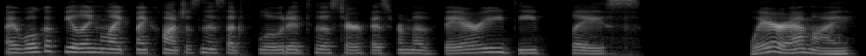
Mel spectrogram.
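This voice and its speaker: A woman's voice: on the low side, normal speed, sharp tone. A woman reading a visual novel aloud, narrating the story and acting out its characters.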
